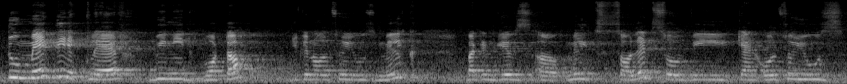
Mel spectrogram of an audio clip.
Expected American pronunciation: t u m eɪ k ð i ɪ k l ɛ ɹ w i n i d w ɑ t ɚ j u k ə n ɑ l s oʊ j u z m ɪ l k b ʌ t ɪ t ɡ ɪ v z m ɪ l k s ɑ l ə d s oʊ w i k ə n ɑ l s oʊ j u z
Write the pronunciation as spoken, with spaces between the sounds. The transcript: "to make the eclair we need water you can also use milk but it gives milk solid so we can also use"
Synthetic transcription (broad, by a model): t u m eɪ k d i ɪ k l ɛ ɹ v i n i d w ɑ t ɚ j u k ə n ɑ l s oʊ j u z m ɪ l k b ʌ t ɪ t ɡ ɪ v z m ɪ l k s ɑ l ə d s oʊ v i k ə n ɑ l s oʊ j u z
